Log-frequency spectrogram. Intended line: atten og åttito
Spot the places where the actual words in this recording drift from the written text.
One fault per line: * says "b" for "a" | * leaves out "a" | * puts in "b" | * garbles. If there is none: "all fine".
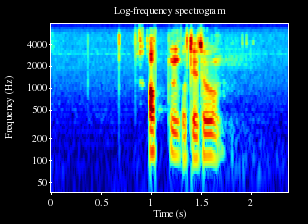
all fine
